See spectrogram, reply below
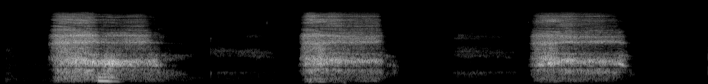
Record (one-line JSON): {"exhalation_length": "7.1 s", "exhalation_amplitude": 15521, "exhalation_signal_mean_std_ratio": 0.53, "survey_phase": "beta (2021-08-13 to 2022-03-07)", "age": "45-64", "gender": "Male", "wearing_mask": "No", "symptom_cough_any": true, "symptom_runny_or_blocked_nose": true, "symptom_fatigue": true, "symptom_onset": "4 days", "smoker_status": "Ex-smoker", "respiratory_condition_asthma": false, "respiratory_condition_other": false, "recruitment_source": "Test and Trace", "submission_delay": "2 days", "covid_test_result": "Positive", "covid_test_method": "RT-qPCR"}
